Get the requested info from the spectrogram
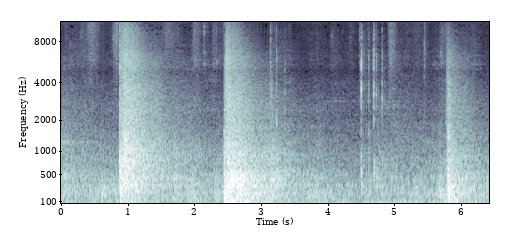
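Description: Three loud firecracker bangs, each echoing and fading over about a second, the middle one the loudest, with a few faint crackles between the second and third.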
